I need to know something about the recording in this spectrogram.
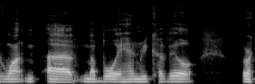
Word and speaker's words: Cavill: i still would want uh my boy henry cavill or cavill i always mispronounce that like i always get clowned on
